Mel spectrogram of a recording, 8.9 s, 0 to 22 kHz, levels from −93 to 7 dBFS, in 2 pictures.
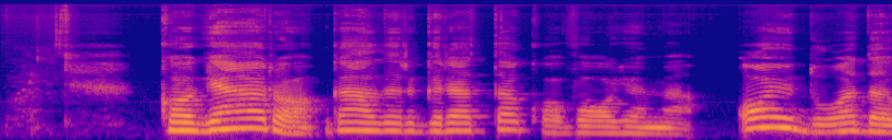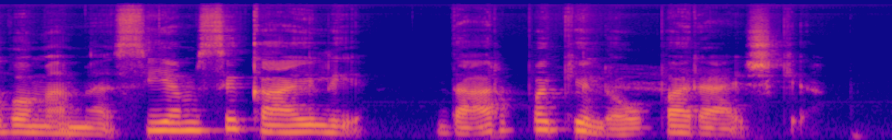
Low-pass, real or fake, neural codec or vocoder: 19.8 kHz; real; none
